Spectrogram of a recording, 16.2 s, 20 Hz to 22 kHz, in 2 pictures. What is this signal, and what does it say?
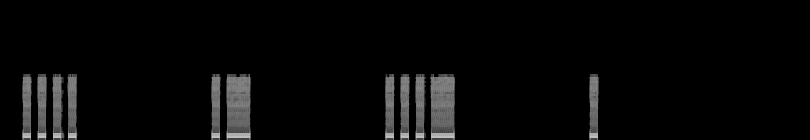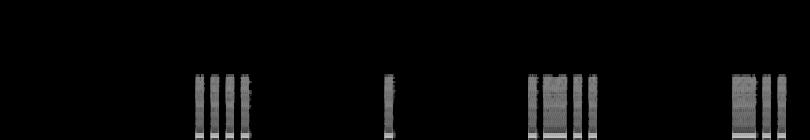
Morse code, heard as a keyed tone, about 16 wpm, spaced as for 5 wpm, 800 Hz. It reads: HAVE HELD
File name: QSOs Spaced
